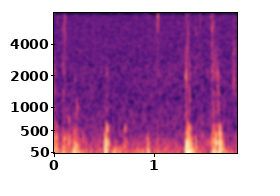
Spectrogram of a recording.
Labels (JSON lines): {"label": "geophony, waves", "recorder": "SoundTrap 300"}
